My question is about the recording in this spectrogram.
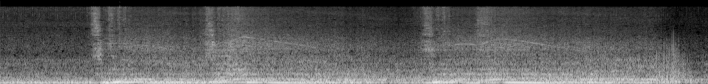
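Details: Truck with new headers, muffler removed leaving a straight pipe from the cat, exhaust leak still suspected: throaty deep exhaust rising and falling with two quick revs, louder and rawer than stock, yet not too loud.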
